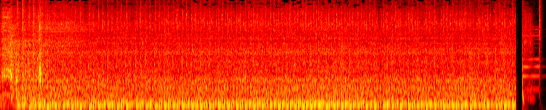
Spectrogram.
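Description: Small motorcycle engine idling steadily, then cutting off suddenly near the end.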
